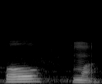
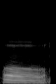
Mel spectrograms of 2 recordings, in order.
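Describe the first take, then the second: First: ओम with the ओ held long, three beats; drawn-out pluta vowel. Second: Said in the usual way. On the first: Shown as a demonstration. Teacher showing students a three-beat vowel, ओम long and held. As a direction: stretch the ओ of ओम out to three counts. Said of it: "इसमें तीन मात्रा का बल मिला". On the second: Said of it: "जैसे".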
